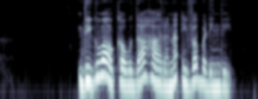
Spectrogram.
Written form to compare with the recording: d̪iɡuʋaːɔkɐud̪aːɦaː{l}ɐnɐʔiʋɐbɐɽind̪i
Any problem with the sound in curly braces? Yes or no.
yes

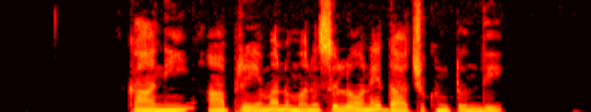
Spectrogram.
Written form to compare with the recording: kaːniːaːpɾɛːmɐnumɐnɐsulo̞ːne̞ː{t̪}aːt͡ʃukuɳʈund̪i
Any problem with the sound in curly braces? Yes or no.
yes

